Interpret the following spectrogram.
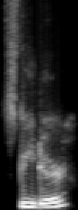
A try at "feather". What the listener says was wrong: No. So the last one, the E is a short E. Feather.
